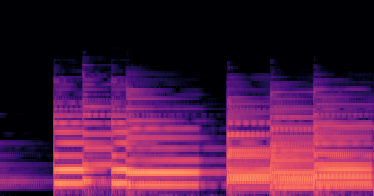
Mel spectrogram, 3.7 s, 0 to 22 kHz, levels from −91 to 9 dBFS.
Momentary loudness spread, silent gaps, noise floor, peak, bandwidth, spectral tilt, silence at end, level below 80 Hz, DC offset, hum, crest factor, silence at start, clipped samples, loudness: 6 LU; none; -49 dBFS; -4 dBFS; 4.9 kHz; -9.5 dB/octave; 0 s; -56 dBFS; under 0.1%; none; 12 dB; 0.55 s; under 0.1%; -17 LUFS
